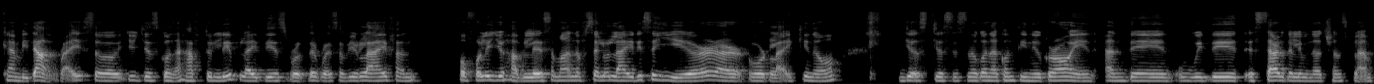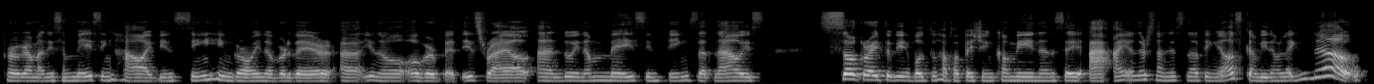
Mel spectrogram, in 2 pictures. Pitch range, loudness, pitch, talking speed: 165-185 Hz, -28 LUFS, 175 Hz, 220 wpm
